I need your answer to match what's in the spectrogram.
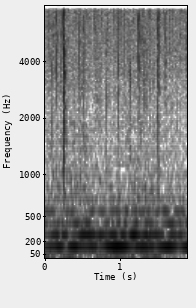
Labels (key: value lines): label: biophony, midshipman
recorder: SoundTrap 500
